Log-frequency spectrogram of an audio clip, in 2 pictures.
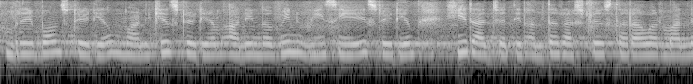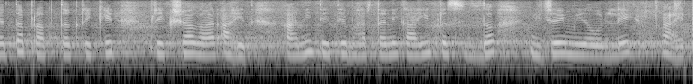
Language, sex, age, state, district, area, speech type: Marathi, female, 18-30, Maharashtra, Ahmednagar, urban, read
